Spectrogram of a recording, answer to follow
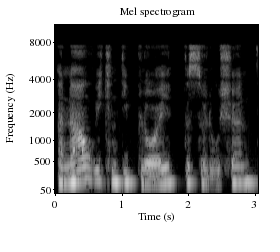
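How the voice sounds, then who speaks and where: A man giving step-by-step instructions for a software screen recording, speaking in short, halting phrases. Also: mid-range voice, breathy edge, dull audio. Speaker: software tutorial presenter. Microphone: voice-over recorded over screen capture.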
